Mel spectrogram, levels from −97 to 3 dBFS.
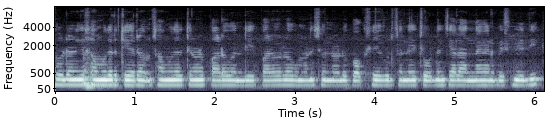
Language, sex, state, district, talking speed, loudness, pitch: Telugu, male, Andhra Pradesh, Srikakulam, 165 wpm, -14 LUFS, 140 Hz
